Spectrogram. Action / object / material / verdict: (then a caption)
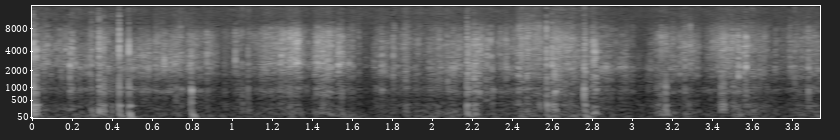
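scrape / foam kitchen sponge / foam / none. Fingertips and nails scratch and squeeze a hand-sized green foam kitchen sponge with a tan middle layer, held upright in both hands. The result is a dense, bright crinkling and crackling texture with brief scratchy bursts and occasional soft, low thumps.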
